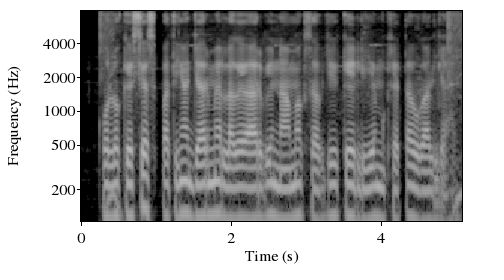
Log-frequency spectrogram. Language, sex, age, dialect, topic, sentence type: Magahi, male, 36-40, Southern, agriculture, statement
